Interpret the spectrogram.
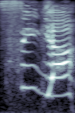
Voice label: "oh dear", Brooklyn; Worms Armageddon

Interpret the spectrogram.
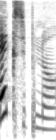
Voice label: "brilliant", Greek; Worms Armageddon

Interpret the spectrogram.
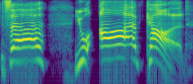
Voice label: "coward", Thespian; Worms Armageddon

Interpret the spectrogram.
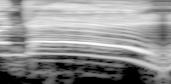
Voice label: "Bungee", Angry Scots; Worms Armageddon

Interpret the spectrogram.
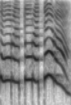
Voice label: "KAMIKAZE", Spanish

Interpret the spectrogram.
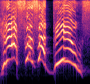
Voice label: "drop", Portuguese; Worms Armageddon

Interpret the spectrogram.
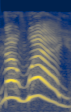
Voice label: oh dear, Speech Kidz; Worms Armageddon

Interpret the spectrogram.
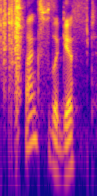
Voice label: "collect", Irish; Worms Armageddon

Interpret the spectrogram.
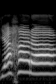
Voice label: "BYE BYE", Greek; Worms Armageddon

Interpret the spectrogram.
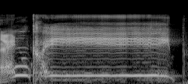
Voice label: "Fire", Danish; Worms Armageddon; Danish

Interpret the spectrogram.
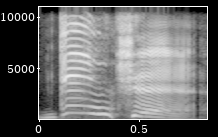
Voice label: WATCH THIS, Speech, Polish; Worms Armageddon

